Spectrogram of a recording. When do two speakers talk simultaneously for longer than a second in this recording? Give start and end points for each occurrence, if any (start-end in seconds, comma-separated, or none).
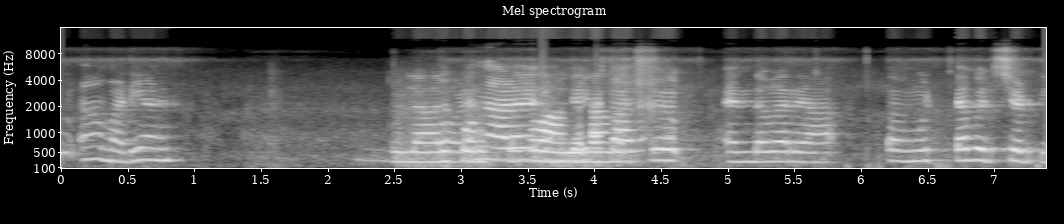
2.9-4.4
